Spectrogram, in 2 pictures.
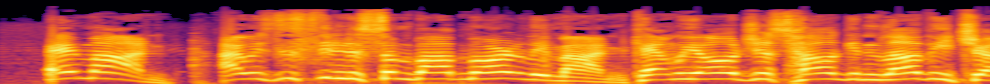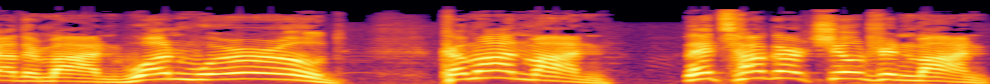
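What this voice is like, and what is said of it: Put-on accent. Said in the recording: “what's the accent”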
